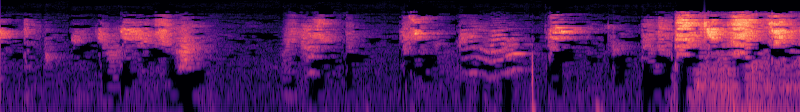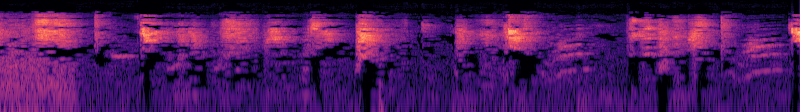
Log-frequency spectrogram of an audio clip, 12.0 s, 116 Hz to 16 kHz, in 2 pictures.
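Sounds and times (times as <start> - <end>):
budgerigar chattering: 5.0 - 8.9.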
